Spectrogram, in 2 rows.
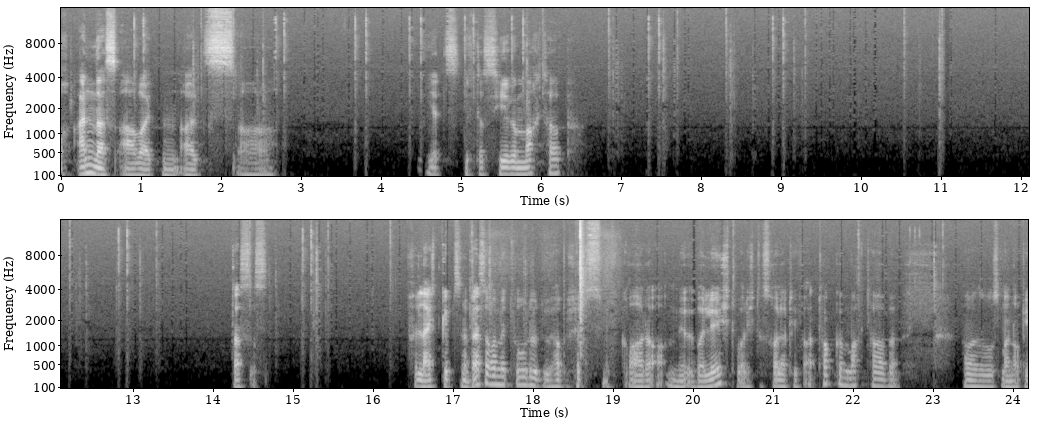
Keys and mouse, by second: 0.2 1, 0.8 click, 1.6 alt+middle click, 2.6 shift+click, 3.6 shift+click, 4.2 shift+click, 4.9 shift+click, 5.6 shift+click, 5.9 alt+middle click, 7.2 shift+click, 7.6 alt+middle click, 9.2-10.4 alt+middle drag, 10.9-12.1 alt+middle drag, 12.7 shift+click, 13.2 alt+middle click, 13.6 alt+click, 15.3 alt+middle click, 17.1 s, 17.4 x, 17.8 0, 18.5 Return, 20.4-22.0 alt+middle drag, 22.1 Tab, 23.0-24.1 alt+middle drag.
